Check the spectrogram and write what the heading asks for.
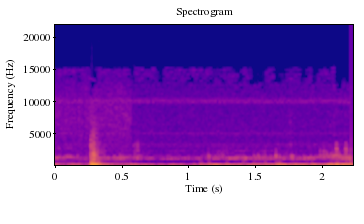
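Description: Open-air sound from a kayak drifting in current and wind: low wind rumble on the microphone and faint water noise against the hull, with one sharp knock just after the start.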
